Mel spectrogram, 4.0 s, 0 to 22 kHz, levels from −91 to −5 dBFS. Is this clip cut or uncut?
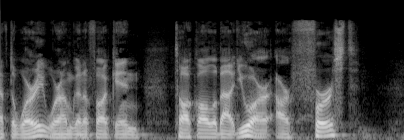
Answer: uncut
